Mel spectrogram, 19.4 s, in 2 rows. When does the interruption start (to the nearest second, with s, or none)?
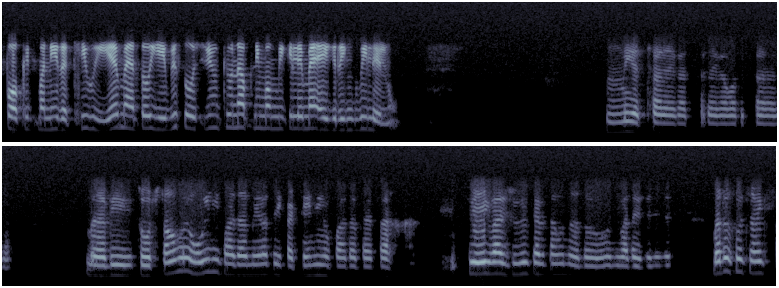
none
